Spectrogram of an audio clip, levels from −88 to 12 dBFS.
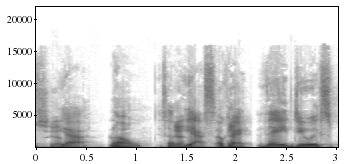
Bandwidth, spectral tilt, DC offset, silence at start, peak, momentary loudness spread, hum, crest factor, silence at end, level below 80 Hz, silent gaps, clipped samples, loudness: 16.5 kHz; -5 dB/octave; 1%; 0 s; 0 dBFS; 7 LU; none; 16 dB; 0 s; -48 dBFS; none; under 0.1%; -17 LUFS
